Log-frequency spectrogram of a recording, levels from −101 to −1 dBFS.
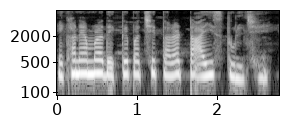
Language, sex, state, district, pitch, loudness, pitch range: Bengali, female, West Bengal, Cooch Behar, 255 Hz, -12 LUFS, 235-265 Hz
